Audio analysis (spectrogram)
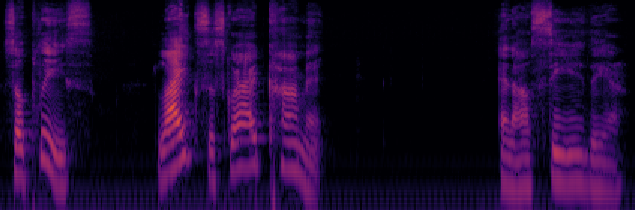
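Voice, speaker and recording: Lower-voiced middle-aged woman teaching casually. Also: animated, takes it slowly. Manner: conversational, checks in often with rhetorical questions. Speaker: puppetry instructor and channel host. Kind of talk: casual instructional talk to camera. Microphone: clip-on lapel mic.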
